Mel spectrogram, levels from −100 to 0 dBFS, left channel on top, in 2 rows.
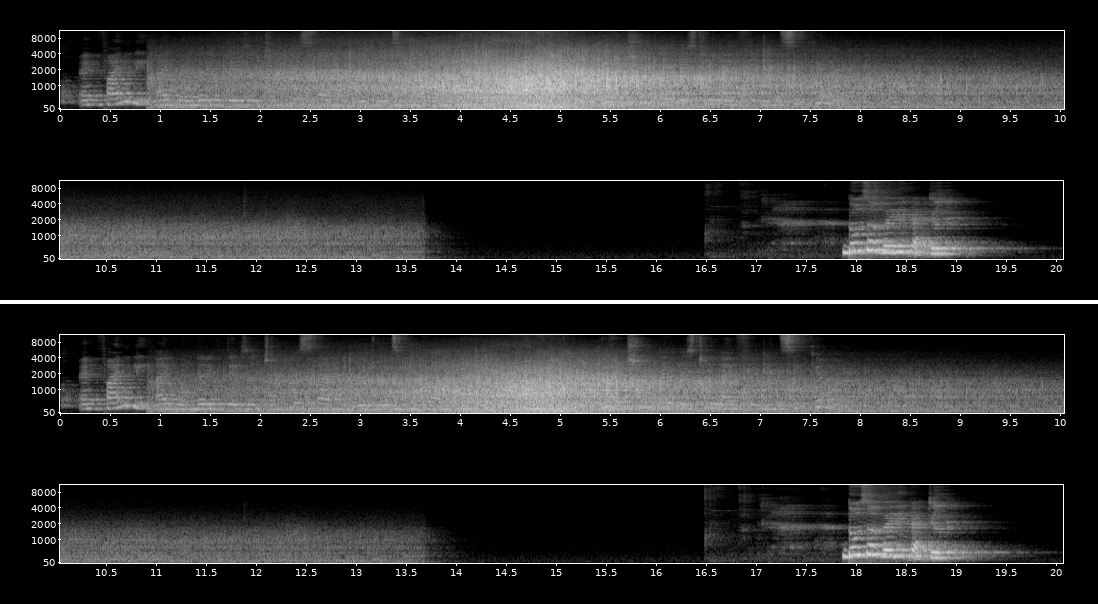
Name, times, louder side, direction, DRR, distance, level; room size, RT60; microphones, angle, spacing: voice 1, 0.2-4.7 5.2-7.9 8.2-8.5, equal, 15° right, 0 dB, 3.4 m, -37 dB
Car passing by, 0.9-13.2, left 4 dB, 35° left, 0.7 m, -27 dB
voice 2, 17.1-18.9, right 2 dB, 85° right, 1 dB, 1.9 m, -24 dB
21.5 x 17.0 x 4.0 m, 1.1 s
head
